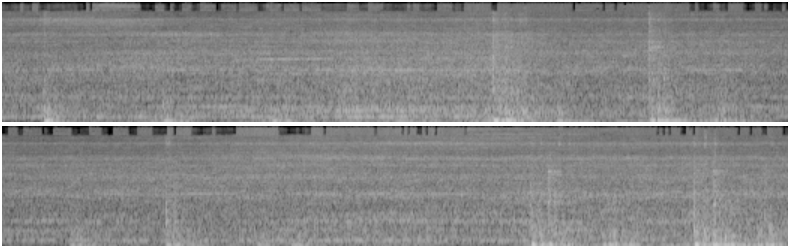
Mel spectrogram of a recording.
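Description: Constant motor whir broken by irregular gritty grinding bursts about once a second; something is grinding inside the robot vacuum, cause not yet known.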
